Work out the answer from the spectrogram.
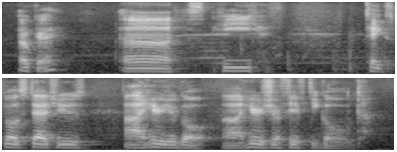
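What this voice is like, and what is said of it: Put-on accent slipping into pirate voice. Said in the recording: “my accent keeps slipping ... It was good there for a while ... It was at the beginning. It wasn't bad, and it kind of keeps slipping into pirate now ... Glasgonian pirates”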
